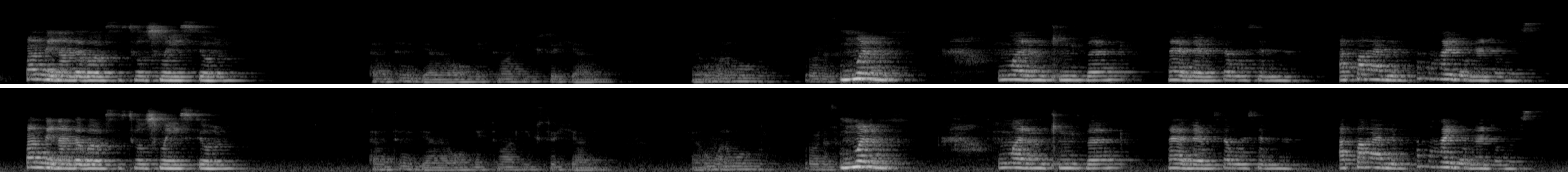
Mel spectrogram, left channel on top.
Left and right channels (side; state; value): right; noise; rumble, 26 dB below the sound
